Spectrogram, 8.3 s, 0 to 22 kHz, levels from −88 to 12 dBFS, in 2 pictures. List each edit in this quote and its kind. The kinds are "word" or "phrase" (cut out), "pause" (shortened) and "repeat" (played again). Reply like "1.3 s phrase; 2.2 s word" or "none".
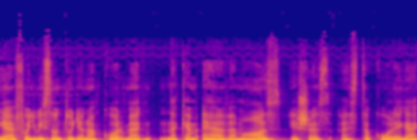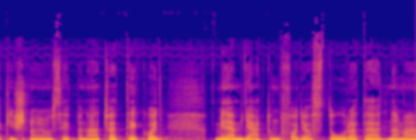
6.2 s pause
